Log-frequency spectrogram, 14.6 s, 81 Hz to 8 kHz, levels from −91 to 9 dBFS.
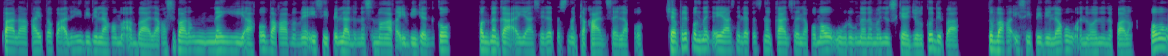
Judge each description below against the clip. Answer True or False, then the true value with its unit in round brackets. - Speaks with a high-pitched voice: False (125 Hz)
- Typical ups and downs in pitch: False (2.1 semitones)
